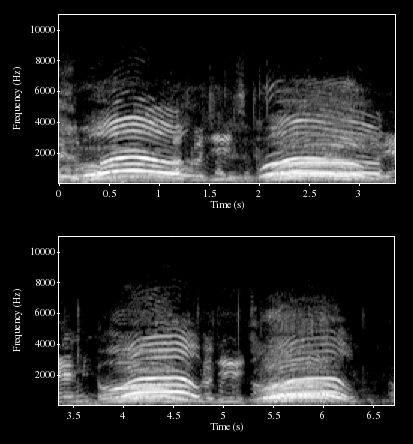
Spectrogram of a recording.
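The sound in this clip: Crowd at a rap battle cheering and whooping in four loud, roaring bursts separated by brief lulls, with many voices rising and falling together.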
